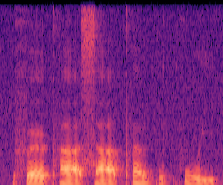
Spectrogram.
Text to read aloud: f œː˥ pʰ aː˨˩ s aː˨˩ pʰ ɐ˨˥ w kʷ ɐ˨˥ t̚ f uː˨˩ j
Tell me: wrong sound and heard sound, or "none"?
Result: none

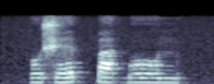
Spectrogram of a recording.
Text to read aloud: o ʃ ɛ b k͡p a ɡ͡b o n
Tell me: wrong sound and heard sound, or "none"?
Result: none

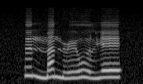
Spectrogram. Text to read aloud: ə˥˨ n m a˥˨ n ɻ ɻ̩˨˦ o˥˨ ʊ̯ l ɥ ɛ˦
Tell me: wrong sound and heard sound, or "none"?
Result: none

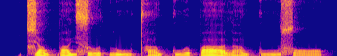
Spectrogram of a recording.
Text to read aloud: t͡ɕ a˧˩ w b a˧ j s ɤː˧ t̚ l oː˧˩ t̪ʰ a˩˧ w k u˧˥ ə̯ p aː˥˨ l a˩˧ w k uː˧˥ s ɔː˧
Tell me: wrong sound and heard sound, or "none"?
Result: oː˧˩ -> uː˧˩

